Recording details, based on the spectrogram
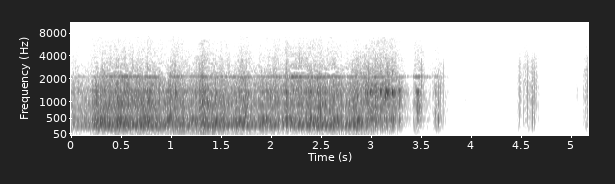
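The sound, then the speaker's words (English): A car pulls up and stops in pine woods, its engine rumbling steadily, then cutting out abruptly, leaving silence broken by a few brief knocks and rustles. “Stop there, wagon, quickly.”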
